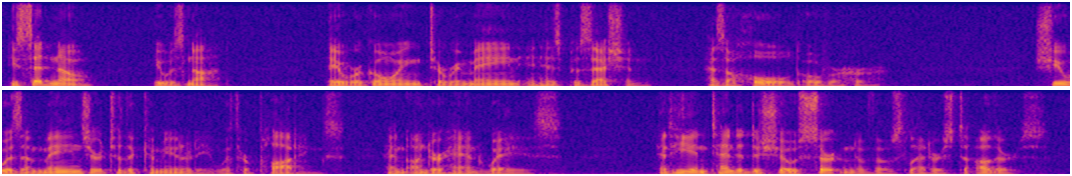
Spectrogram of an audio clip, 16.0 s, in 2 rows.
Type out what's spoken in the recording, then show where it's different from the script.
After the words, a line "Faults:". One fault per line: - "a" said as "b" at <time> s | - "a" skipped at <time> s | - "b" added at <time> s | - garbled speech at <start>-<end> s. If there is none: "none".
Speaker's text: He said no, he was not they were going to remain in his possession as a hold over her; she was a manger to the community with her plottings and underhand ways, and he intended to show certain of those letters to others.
He said no, he was not they were going to remain in his possession as a hold over her; she was a manger to the community with her plottings and underhand ways, and he intended to show certain of those letters to others.
Faults:
none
